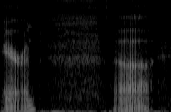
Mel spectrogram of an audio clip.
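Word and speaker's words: Eran: I don't know if I've butchered his name or not, but it's E-R-A-N, so I'm pretty sure that's pronounced Aaron.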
